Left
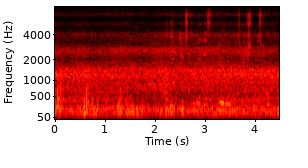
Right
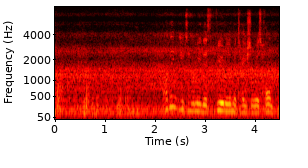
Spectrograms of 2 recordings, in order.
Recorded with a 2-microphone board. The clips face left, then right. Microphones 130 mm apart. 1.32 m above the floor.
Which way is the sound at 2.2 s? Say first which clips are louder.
Right 10 dB; 40° right (ahead or behind).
